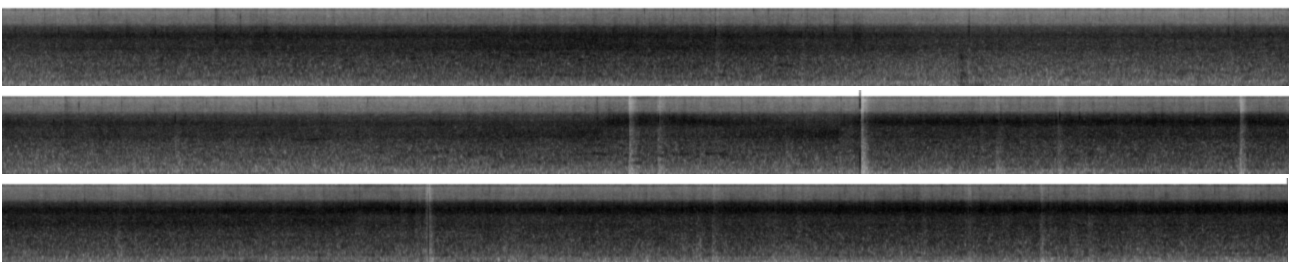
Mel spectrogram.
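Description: Steady rain falling, an even hiss that grows stronger about halfway through. A single sharp click sounds just after it strengthens.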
